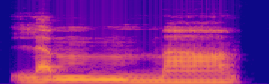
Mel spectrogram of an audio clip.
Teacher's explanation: تو اس میں سے ایک زبر ہٹ جاتا ہے، لما، اور یہاں پر میم مشدد ہے یعنی یہاں پر غنہ ہوگا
